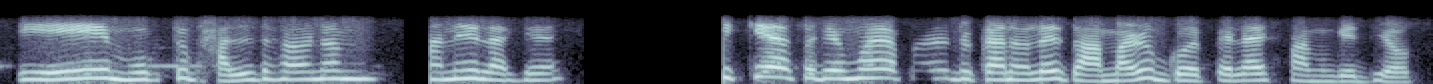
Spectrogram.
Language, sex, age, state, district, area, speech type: Assamese, female, 18-30, Assam, Morigaon, rural, conversation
